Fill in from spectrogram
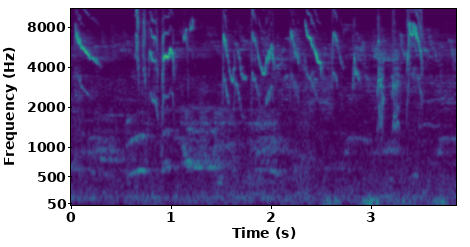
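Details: Young white-breasted pleci monty, an Indonesian white-eye, kept as a cage bird and learning to sing. High thin chirps and short squeaky notes in uneven bursts, with brief gaps between them.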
